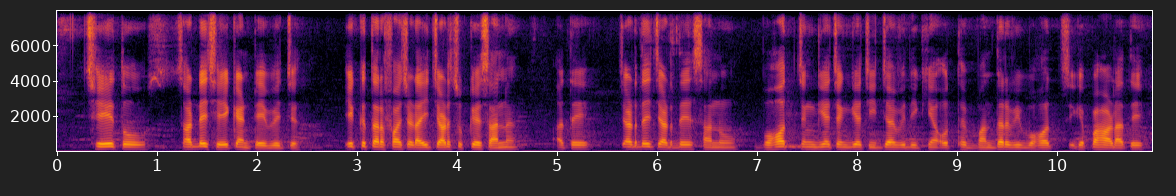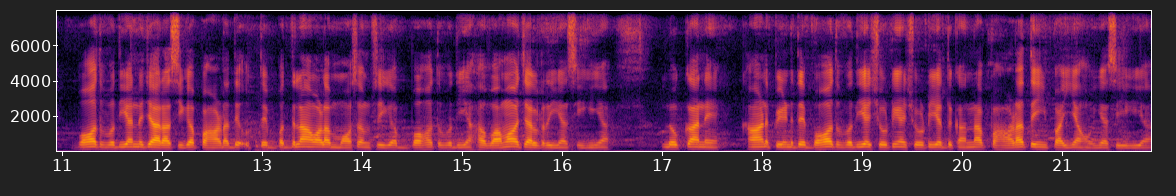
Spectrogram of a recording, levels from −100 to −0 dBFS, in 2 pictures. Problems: background sounds at intervals, continuous background conversations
